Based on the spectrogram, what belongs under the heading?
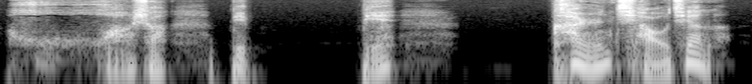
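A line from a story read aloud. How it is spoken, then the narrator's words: Shy, low voice. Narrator (Chinese): 通颈都羞红了，半晌才低声说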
